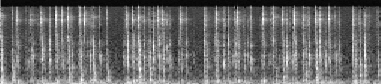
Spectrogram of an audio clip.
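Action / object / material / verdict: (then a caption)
tap / plastic mechanical keyboard / plastic / none. Fingertips type fast on a backlit, colorful black plastic mechanical keyboard, producing a dense run of quick, bright clicky key strikes. Each keystroke is short and dry, with a soft low thump beneath the crisp clack and brief pauses between bursts.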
